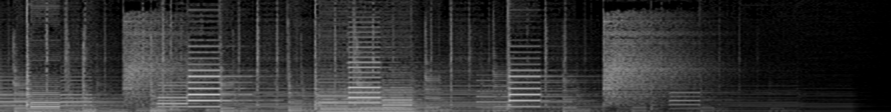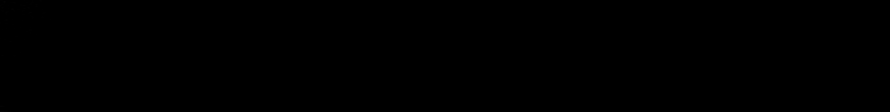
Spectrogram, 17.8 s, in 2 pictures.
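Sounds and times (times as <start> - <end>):
oboe: 0.0 - 5.8
percussion polyrhythm: 0.0 - 7.6
guitar: 0.0 - 8.1
contrabass: 0.0 - 8.3.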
